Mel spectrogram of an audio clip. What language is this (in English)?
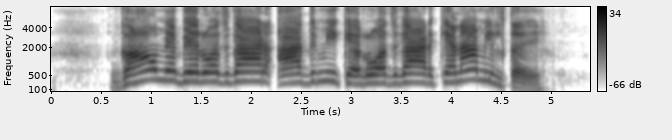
Maithili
